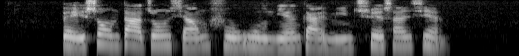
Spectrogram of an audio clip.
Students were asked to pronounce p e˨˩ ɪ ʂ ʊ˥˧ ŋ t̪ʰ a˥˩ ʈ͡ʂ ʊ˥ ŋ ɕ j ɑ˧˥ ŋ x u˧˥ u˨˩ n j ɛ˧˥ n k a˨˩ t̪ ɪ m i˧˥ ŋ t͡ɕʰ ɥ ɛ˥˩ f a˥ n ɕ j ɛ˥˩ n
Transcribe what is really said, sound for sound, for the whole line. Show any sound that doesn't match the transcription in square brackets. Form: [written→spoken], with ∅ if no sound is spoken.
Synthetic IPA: p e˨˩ ɪ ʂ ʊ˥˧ ŋ [t̪ʰ→t̪] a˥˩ ʈ͡ʂ ʊ˥ ŋ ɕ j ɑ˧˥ ŋ [x→f] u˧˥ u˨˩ n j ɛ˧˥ n k a˨˩ [t̪→∅] ɪ m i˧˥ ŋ t͡ɕʰ ɥ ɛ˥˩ [f→ʂ] a˥ n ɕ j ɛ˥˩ n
